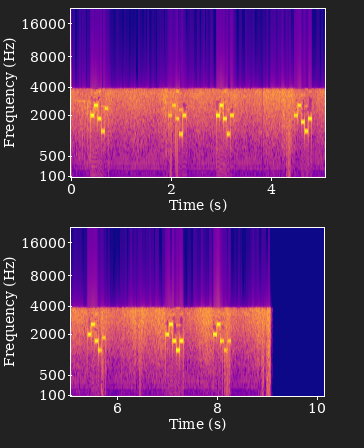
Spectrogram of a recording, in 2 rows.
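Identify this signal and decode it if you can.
Five-tone selective call (ZVEI), heard as quick runs of five tones, tones of about 70 ms. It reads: 88730 88728 88728 88637 88637 88636 88636
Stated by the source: ZVEI five-tone call received on SDR, code 88702.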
